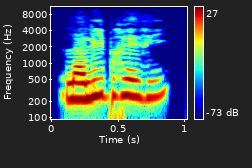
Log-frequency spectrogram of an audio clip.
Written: librairie

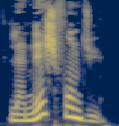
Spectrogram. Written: neige fondue

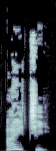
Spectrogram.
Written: Ile de Haiti

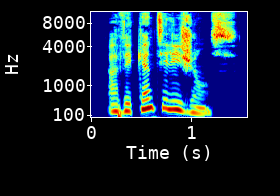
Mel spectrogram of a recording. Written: avec intelligence

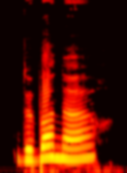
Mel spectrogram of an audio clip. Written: de bonne heure

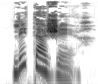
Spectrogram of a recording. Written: etagere

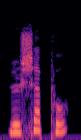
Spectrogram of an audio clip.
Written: chapeau

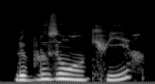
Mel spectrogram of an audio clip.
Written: blouson en cuir

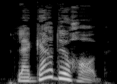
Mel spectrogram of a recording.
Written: garde-robe

